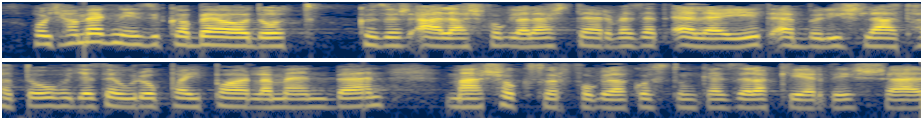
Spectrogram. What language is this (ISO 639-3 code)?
hun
